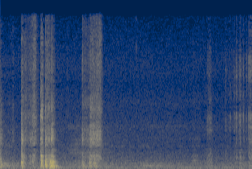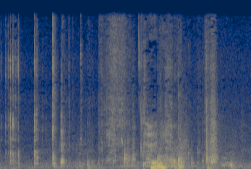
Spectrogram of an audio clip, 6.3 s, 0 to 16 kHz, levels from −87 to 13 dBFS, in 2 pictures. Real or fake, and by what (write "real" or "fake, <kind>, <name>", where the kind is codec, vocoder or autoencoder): real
